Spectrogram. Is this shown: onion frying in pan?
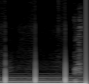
no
